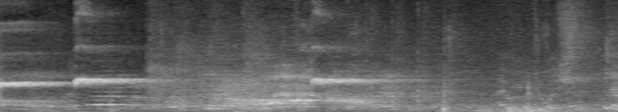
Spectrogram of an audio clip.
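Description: Three high, steady whistle blasts, two back to back in the first second and a half and a third about three seconds in, typical of karate referees' and judges' whistles, over the voices of a busy sports hall.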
